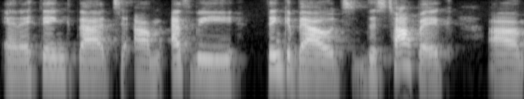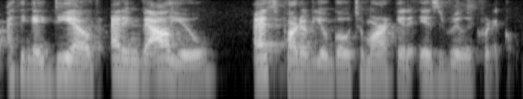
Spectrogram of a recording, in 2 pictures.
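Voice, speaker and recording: A woman's voice: deep voice, steady tone, a little slow, bright, forceful tone. A woman co-hosting a live stream, giving conversational startup advice as a founder. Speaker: show co-host and startup founder.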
